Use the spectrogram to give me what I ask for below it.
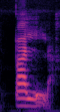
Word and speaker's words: palla: Os doy el ejemplo de palla eh, contra pala, y ya con esta duplicación de la consonante, en este caso L, cambia totalmente el significado y por consiguiente también la pronunciación.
